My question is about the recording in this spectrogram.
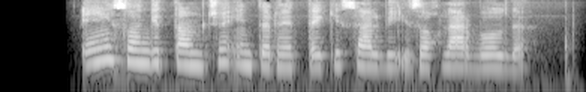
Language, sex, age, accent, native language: Uzbek, female, 18-24, Xorazm, Uzbek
